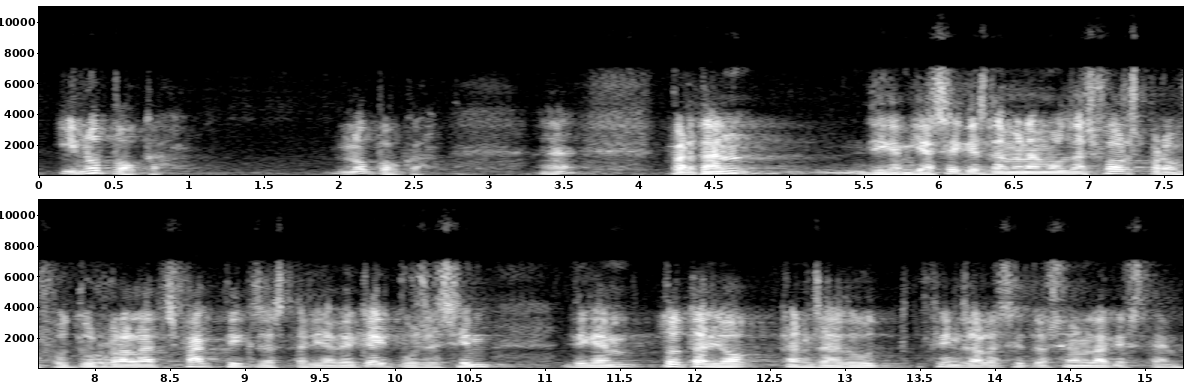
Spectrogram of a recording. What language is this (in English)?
Catalan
